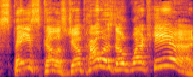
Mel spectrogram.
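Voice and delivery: very loud, very high, swooping villain yell. Playing the band member as a bad guy: Space Ghost villain voice. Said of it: "Sounds like a bad guy in Space Ghost".

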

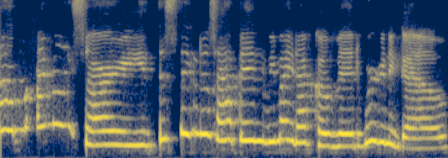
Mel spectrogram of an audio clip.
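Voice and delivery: meek, embarrassed tone. Retelling leaving a session after a covid scare: imitating a sheepish apology. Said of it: "very sheepishly were like".

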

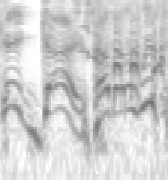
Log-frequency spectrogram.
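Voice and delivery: high, laughing mock advertisement announcer pitch.

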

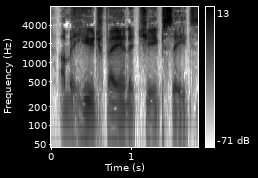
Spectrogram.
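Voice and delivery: very deep, dropped-low bass voice. Retelling what a tall fan said when he came over: deep voice imitation. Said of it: "deep, deep voice".

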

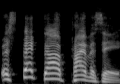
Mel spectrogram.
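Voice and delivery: put-on Canadian accent. Retelling a cartoon scene where a couple demands privacy: South Park Canadian voice. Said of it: "South Park does the Canadian shit".

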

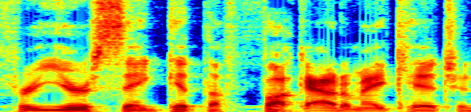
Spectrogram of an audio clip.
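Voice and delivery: ordinary talk, nothing marked

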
